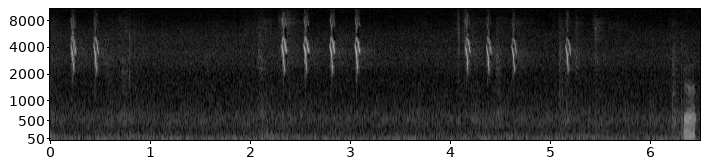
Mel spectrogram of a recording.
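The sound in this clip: Short, high, sharp bird chirps come in clusters: two, then four, then three, then a single one. Each chirp is a brief, evenly spaced tick, faint over a low background hiss, and ends with a soft low thump.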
